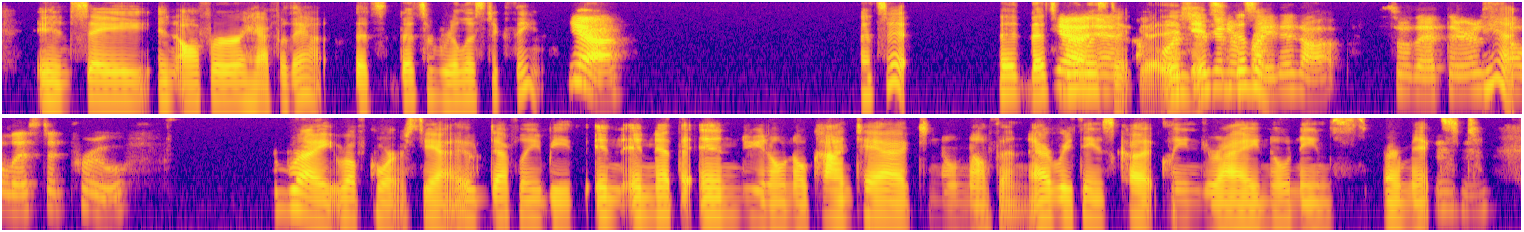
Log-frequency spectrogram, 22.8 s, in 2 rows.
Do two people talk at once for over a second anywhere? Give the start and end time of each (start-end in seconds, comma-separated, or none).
7.9-9.5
